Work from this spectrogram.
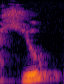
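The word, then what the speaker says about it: hue: adicional este parámetro adicional se llama hugh es la forma en Cómo se pronuncia en inglés es un poco raro pero no es otra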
